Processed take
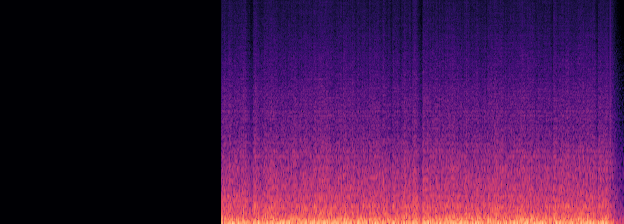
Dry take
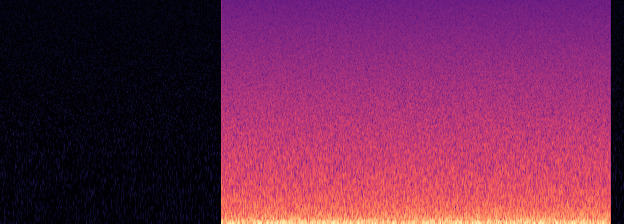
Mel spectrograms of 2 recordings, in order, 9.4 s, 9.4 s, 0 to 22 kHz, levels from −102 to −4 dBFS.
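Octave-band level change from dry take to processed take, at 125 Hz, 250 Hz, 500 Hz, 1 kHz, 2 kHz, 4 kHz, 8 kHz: −8.5 dB, −9.0 dB, −10.5 dB, −12.5 dB, −18.0 dB, −18.5 dB, below −20 dB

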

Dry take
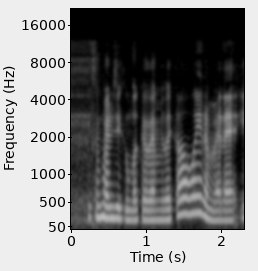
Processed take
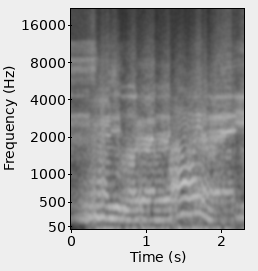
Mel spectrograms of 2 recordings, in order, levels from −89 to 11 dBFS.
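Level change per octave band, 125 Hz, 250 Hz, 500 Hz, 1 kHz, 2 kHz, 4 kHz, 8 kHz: +2.0 dB, +2.0 dB, +7.0 dB, +9.0 dB, +14.5 dB, +17.0 dB, can't be measured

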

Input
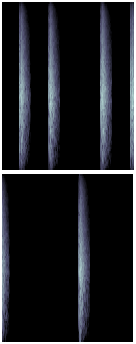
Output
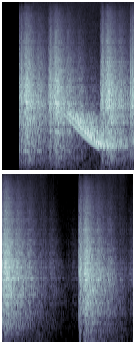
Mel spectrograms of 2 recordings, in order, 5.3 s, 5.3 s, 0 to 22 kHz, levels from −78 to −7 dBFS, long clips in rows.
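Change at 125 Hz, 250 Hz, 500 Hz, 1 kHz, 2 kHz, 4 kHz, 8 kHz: can't be measured, +9.0 dB, +17.5 dB, +13.5 dB, +8.5 dB, +7.5 dB, +7.0 dB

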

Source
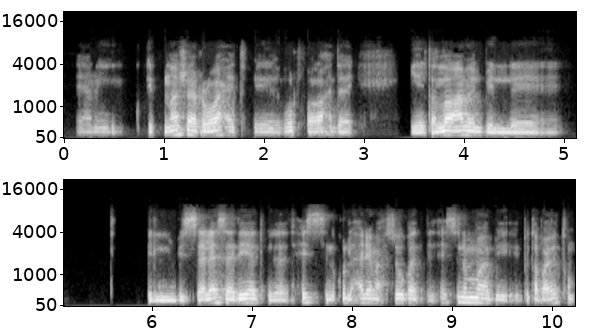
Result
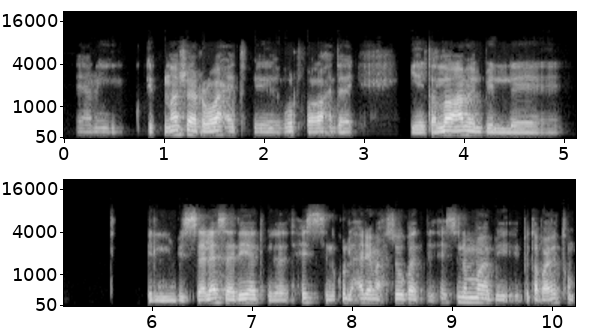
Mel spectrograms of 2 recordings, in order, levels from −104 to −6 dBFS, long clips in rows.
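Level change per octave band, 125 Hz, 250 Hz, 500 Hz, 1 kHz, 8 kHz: −16.0 dB, −12.0 dB, −8.0 dB, −5.5 dB, can't be measured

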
